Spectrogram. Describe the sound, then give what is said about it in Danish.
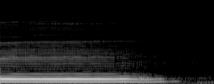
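A single low chanted "lom" meditation tone, sung steadily by one voice as a rich sustained hum for well over a second, then tapering off into quiet; chanted after a deep breath as one of three repetitions in a guided meditation. “Og tag så en dyb vejrtrækning og gentag så i alt 3 gange denne lyd, og hver gang du gentager den, gør du den længere, og lyden er lom.”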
